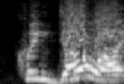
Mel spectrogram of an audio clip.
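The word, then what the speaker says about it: Qingdao: Qingdoa is pronounced King Do.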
